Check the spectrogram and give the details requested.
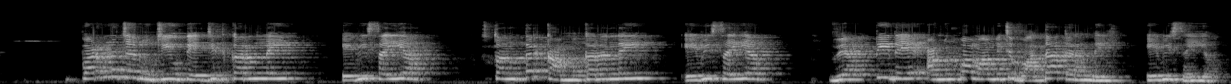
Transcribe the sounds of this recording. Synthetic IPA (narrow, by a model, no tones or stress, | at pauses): pəɾənt͡ʃəɾut͡ʃiːʊt̪eːd͡ʒɪt̪kəɾənləiː | eːʋiːsəiːaː | st̪ənt̪əɾkəmkəɾənləiːeːʋiːsəiːaː | ʋjək̚t̪iːd̪eːʔənʊpaːʋãːʋɪt͡ʃʋaːd̪aːkəɾənləiːeːbiːsəiːaː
